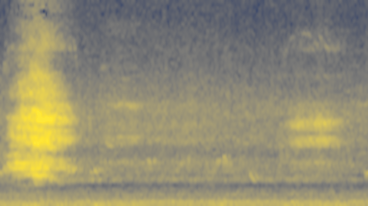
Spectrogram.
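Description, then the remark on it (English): A low, steady hum of honeybees around a hive, fairly quiet, with a brighter buzzy burst at the start and a softer one near the end; no one speaks. The bees are disoriented and looking for a way back into the hive. “No, these are just the bees that are looking to find a way back in.”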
